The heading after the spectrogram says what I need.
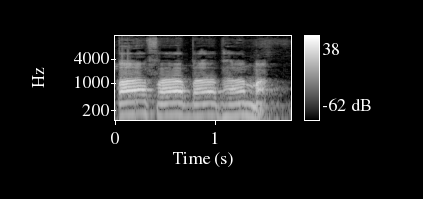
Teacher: ओष्ठ से यानी कि अपने जो होठ होते हैं उनसे प वर्ग जो है पूरा उच्चारित होता है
